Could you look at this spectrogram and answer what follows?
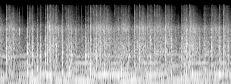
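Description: Handheld roman candle firing shot after shot, with irregular sharp pops and crackling, over background music with steady low notes.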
